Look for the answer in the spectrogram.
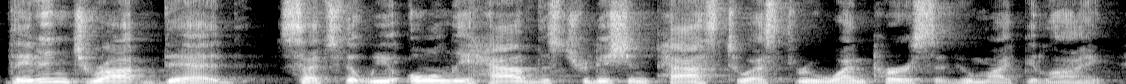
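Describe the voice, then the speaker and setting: Male rabbi, husky rough-edged voice, mid pitch, religious lecture, halting deliberate phrases, emphatic pauses. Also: expressive.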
